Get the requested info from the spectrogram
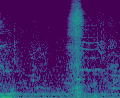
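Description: The last held note of a man chanting a prayer ends just after the start, leaving faint room tone with one short breathy hiss about a second and a half in.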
